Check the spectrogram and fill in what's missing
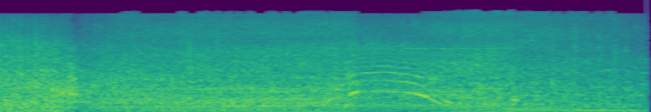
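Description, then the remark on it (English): A loud engine roars steadily, then its pitch climbs sharply and falls back in a hard rev partway through, over a dense wash of mechanical noise. “Stormforce are going to throw caution to the wind. Straight off, lots of revs.”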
